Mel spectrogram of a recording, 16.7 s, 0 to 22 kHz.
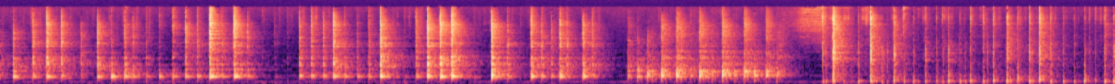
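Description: Metal paint cans are tapped in quick, steady runs of short, knocking hits, each with a hollow tonal ring around 360 Hz that dies away fast. Partway through, the tapping shifts to a deeper, duller knock with more low end, continuing in rapid bursts to the end.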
